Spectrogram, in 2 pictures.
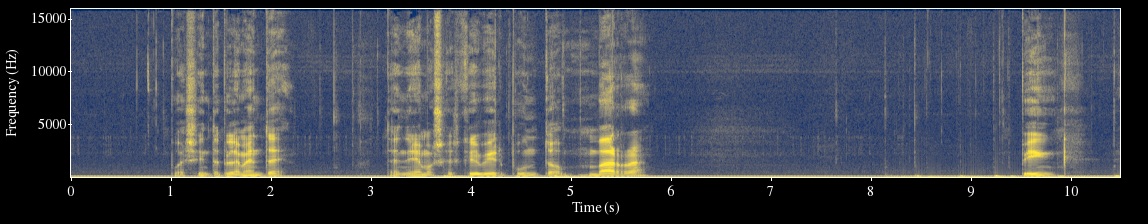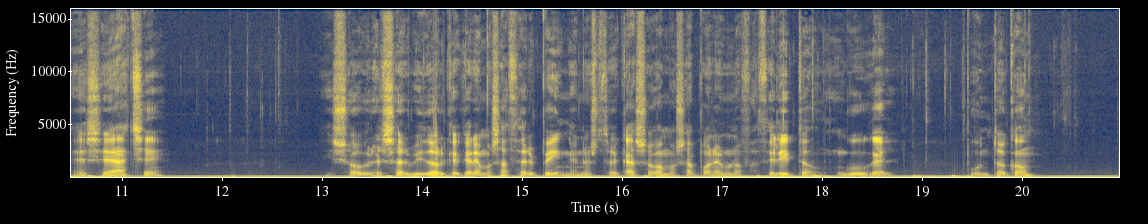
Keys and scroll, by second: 4.5-5.5 typing, 8.7-11.9 typing, 14.3-15.5 typing, 16.6-20.9 typing.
